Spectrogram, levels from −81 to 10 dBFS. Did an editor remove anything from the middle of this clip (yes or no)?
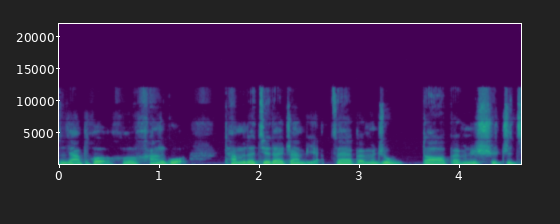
no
